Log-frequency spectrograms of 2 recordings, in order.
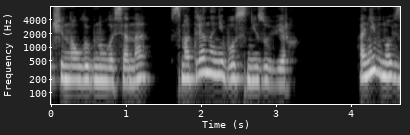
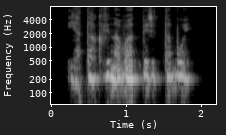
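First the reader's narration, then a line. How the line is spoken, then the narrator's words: Young man whispering. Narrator (Russian): прошептал молодой человек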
